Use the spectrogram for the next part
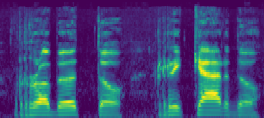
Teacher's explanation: Spanish words that begin with the letter R, even if it's not the double R, also have that trill sound as well.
